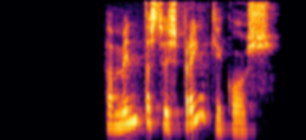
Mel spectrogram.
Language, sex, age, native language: Icelandic, female, 20-29, Icelandic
